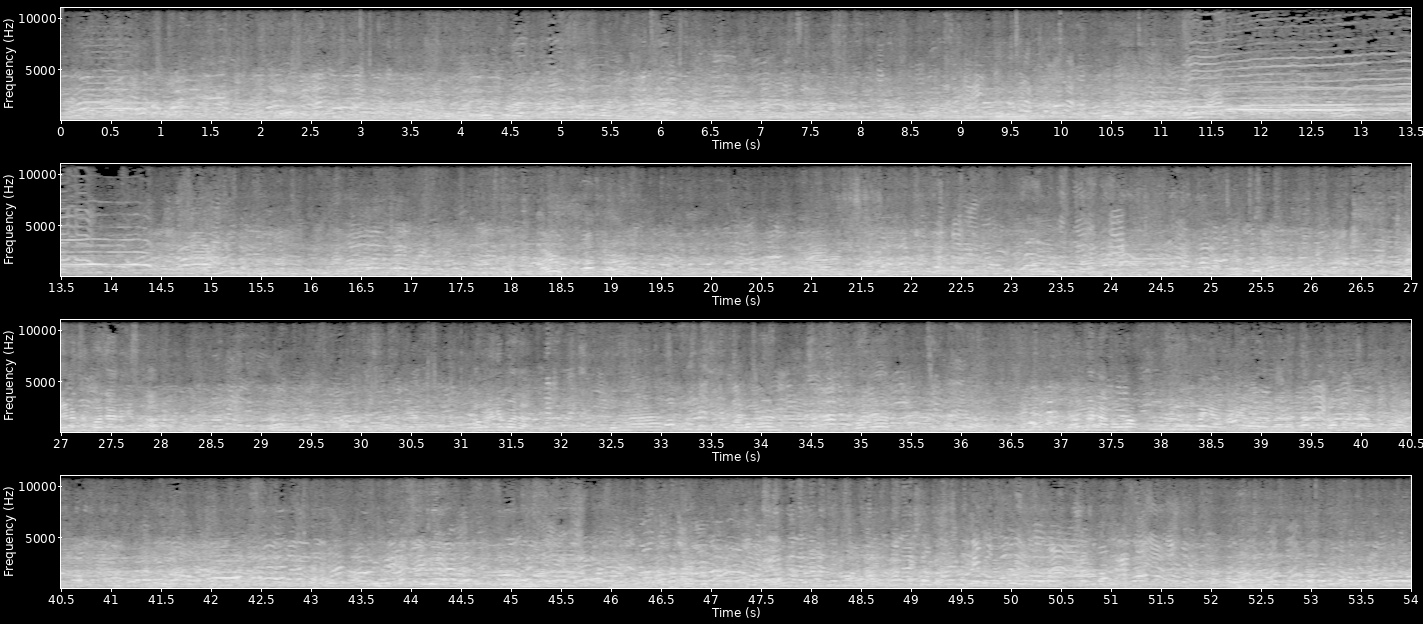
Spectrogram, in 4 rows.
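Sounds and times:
crowd babble of voices: 0.0 - 54.0.

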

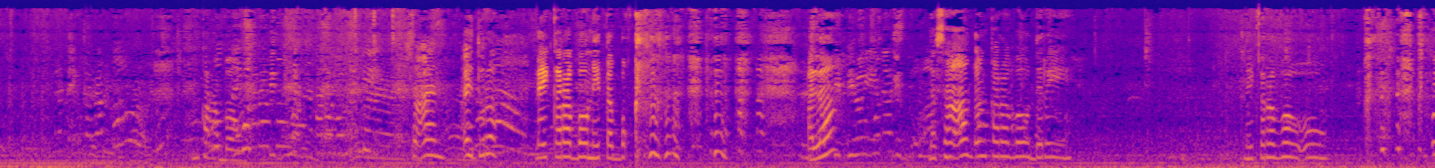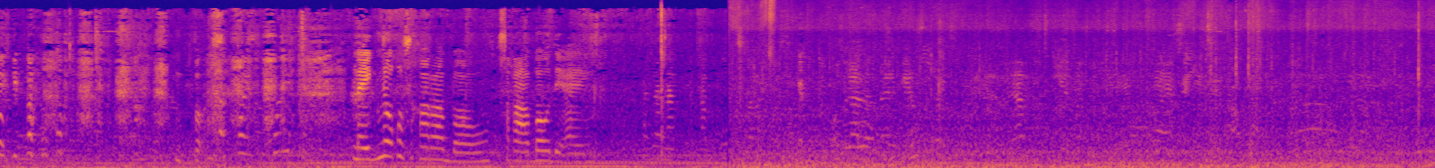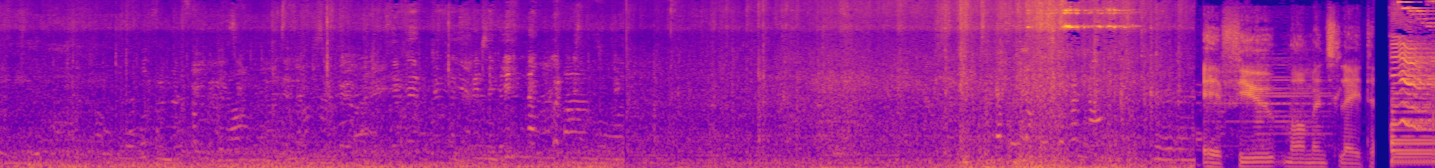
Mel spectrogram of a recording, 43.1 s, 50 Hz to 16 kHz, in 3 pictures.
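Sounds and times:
faint passenger voices: 0.0 - 36.7, 38.3 - 42.9
bus engine and road rumble: 0.0 - 42.2.

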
